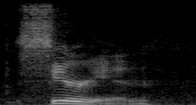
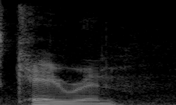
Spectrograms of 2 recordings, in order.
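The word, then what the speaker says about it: Caerin: I don't think so how do you spell it c a e r i n well that's okay well that's that's not the pronunciation it's kin my apologies I wasn't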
